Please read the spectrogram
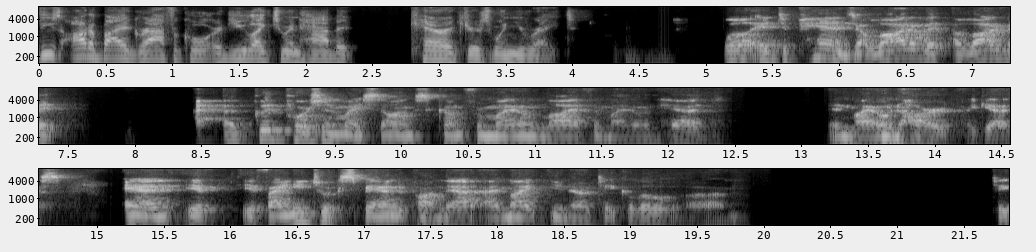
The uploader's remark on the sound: to the Zoom Room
